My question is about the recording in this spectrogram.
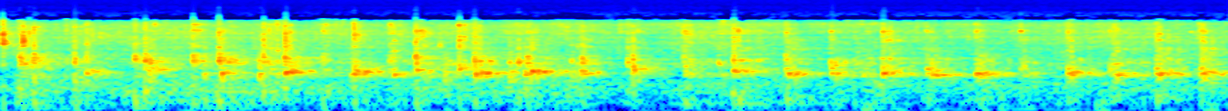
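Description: Horse's hooves clip-clopping at a steady pace on a wet street as a horse-drawn cab pulls away.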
